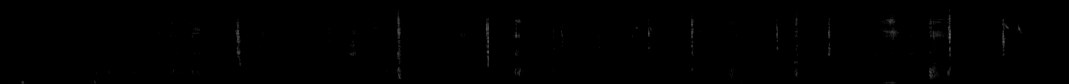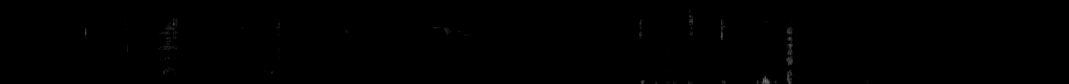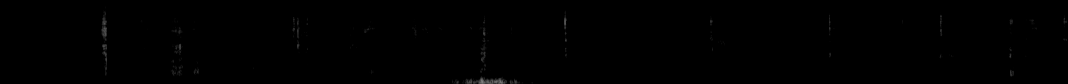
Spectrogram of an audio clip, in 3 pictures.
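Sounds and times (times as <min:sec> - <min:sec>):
people chewing chicken: 0:00.0 - 0:18.7, 0:21.0 - 0:32.0.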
